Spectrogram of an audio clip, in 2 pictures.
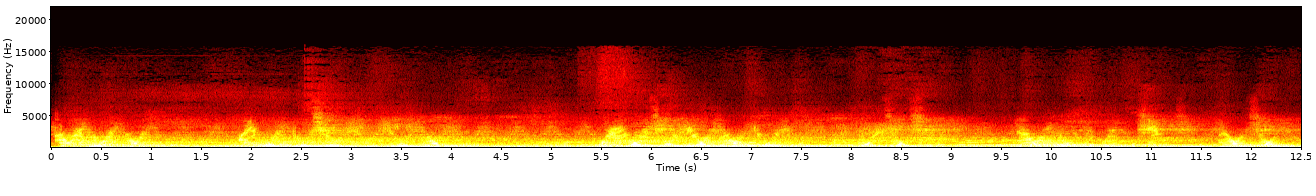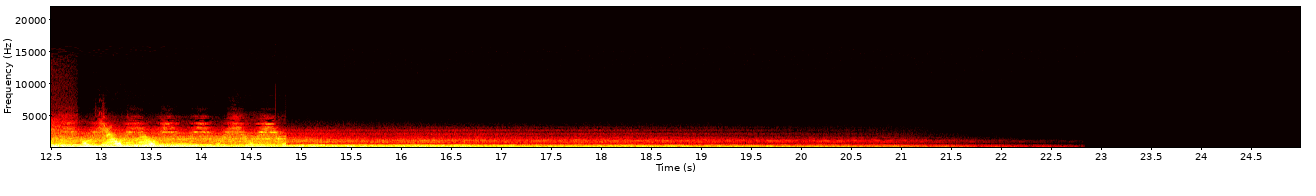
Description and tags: dark talking
some demonic sounding talking with dark reverberated music in the background.
devil, evil, hell, ambience, satan, talking, ambient, dark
